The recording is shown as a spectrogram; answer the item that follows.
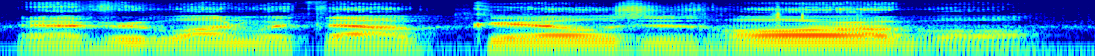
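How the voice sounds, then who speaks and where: A man voicing a mean, bullying eel in a storybook reading, loud and jeering. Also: fairly low pitch, steady tone, a little slow, lightly acted.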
